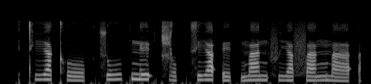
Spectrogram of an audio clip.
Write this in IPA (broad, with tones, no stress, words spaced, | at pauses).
tʰi˥˩a̯kʰoː˨˩k̚ suː˦˥k̚ne˥˩ʔt͡ɕo˨˩k̚si˦˥a̯ ʔe˨˩k̚ma˥˩nfi˧a̯ fa˦˥ŋma˨˩ʔ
